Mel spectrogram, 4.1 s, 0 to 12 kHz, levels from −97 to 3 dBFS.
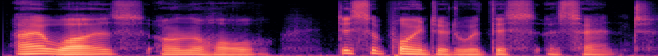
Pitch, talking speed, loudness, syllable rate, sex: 120 Hz, 130 wpm, -19 LUFS, 3.9 syllables/s, male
